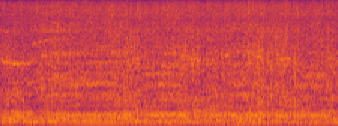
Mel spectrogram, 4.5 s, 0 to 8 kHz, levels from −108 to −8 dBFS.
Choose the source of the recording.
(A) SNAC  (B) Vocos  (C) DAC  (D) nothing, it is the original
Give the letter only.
B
